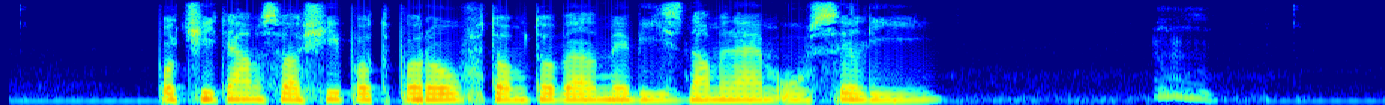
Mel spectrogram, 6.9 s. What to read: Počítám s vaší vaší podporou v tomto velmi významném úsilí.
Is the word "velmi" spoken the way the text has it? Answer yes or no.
yes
